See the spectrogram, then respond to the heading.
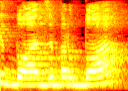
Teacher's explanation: ضاد کو موٹا پڑھیں گے، زبر کو لمبا نہیں کریں گے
